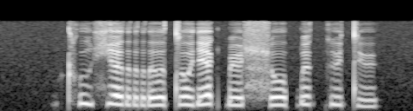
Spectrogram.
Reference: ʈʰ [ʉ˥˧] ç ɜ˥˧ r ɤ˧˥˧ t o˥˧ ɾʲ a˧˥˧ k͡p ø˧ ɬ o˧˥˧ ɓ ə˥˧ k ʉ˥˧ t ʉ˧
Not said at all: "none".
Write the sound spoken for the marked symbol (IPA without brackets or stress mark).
u˥˧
